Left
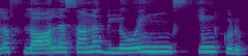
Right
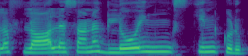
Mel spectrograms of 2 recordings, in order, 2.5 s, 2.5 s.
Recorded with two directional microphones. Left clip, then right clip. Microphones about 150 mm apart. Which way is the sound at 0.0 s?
20° right (ahead or behind).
